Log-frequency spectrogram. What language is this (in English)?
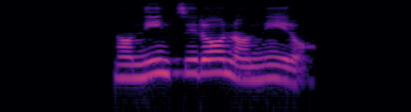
Ashéninka Perené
